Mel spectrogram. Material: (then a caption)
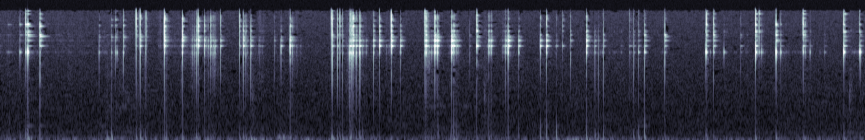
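Glass. A small, hollow red glass bottle with an embossed pattern, apparently empty, is tapped and scratched with long red nails. The result is a dense run of quick, bright clicks and scratchy taps with a high glassy tone and almost no ring or low end.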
